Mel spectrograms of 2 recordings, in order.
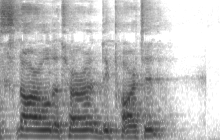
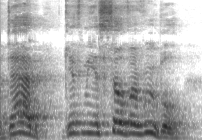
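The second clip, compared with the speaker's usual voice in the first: put-on higher, earnest young fellow pleading; a youth begging the old man to stop; young man's voice; 8 semitones higher than usual. A narrator's reading. Young man urging the rich man to stop beating, earnest. Son asks father.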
